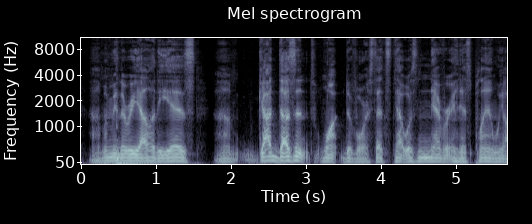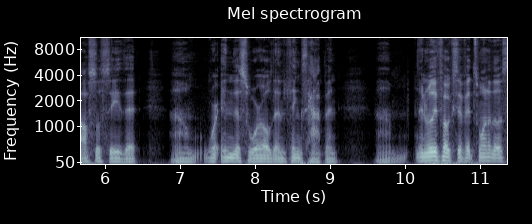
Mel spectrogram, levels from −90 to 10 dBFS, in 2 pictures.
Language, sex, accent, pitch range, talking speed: English, male, American, 80-95 Hz, 205 wpm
